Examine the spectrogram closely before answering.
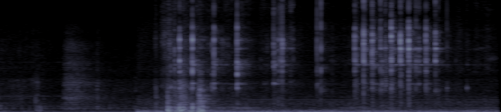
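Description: Small antique brass fishing reel being handled and turned by hand: metallic clicking and rattling that starts about a second and a half in, with a quick run of clicks near the end.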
